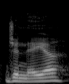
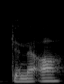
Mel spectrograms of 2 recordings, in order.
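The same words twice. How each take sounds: First: "genea" said juh-NAY-uh, drawn out slowly; Texan pronunciation. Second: "genea" with a hard g, GEN-eh-ah; correct pronunciation. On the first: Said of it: "that's how I say it with my Texan accent". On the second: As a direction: say "genea" with a hard g, rising end. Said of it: "I think it's actually". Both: Shown as a demonstration.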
